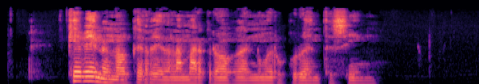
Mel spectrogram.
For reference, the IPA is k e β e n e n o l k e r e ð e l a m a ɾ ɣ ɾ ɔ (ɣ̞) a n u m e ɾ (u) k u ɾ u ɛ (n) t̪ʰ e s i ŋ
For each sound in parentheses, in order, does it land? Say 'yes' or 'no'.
yes, yes, yes

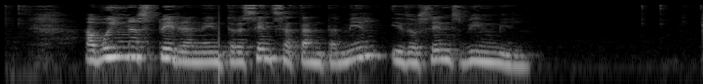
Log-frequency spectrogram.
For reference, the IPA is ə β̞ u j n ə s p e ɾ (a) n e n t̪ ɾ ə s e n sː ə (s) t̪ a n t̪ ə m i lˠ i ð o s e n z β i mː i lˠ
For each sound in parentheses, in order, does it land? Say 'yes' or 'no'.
no, no

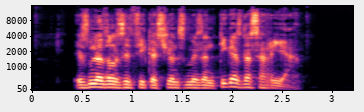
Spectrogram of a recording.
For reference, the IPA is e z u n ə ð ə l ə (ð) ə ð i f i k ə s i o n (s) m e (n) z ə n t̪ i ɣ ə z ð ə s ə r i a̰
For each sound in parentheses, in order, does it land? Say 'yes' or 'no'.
no, no, no

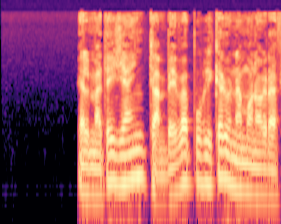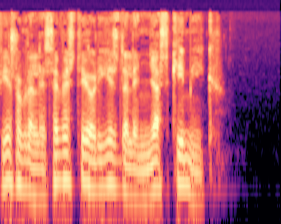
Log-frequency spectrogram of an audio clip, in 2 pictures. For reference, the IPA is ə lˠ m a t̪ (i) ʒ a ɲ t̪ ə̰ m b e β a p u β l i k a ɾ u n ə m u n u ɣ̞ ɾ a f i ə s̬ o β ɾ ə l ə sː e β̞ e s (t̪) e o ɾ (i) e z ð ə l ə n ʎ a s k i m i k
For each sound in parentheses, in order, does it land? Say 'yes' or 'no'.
no, yes, yes

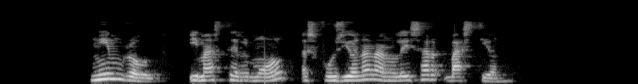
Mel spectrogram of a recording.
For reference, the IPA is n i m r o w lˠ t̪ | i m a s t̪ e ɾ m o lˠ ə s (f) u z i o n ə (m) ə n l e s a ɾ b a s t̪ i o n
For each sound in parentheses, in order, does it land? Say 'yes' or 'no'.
yes, no

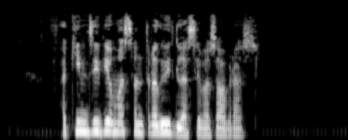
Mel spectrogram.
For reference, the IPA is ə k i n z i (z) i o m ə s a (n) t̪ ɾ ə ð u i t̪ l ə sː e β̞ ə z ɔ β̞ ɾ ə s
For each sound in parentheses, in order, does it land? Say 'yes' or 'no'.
no, yes

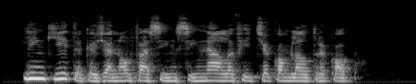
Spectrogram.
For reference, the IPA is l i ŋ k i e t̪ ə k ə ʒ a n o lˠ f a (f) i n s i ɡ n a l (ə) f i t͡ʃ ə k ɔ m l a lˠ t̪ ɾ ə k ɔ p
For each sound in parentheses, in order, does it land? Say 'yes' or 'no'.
no, yes

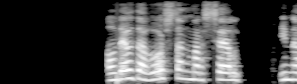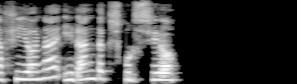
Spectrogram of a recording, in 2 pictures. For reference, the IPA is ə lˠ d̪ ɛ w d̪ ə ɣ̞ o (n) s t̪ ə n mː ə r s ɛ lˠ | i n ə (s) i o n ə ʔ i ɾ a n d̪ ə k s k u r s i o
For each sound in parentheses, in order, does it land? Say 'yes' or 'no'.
no, no

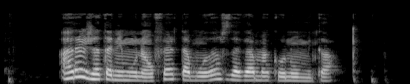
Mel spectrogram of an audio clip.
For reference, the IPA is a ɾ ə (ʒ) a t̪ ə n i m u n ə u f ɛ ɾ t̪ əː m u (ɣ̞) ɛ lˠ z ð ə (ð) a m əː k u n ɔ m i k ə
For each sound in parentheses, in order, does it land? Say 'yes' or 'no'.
yes, no, no

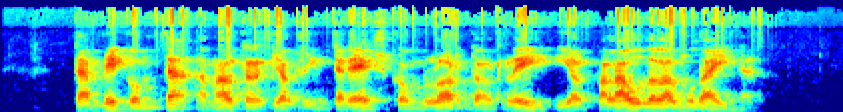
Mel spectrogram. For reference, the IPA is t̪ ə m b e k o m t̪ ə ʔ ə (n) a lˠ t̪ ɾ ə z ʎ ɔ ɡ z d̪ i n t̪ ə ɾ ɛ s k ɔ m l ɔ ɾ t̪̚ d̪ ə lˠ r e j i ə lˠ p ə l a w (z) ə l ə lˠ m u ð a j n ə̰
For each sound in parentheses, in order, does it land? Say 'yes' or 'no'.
no, no

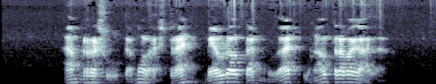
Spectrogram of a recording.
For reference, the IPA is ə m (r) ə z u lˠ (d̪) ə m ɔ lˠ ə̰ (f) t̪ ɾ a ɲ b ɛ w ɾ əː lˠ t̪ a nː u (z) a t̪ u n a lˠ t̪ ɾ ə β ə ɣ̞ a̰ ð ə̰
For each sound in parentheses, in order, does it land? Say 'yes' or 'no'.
yes, no, no, no

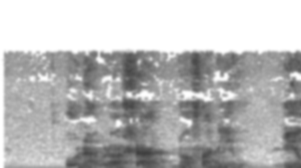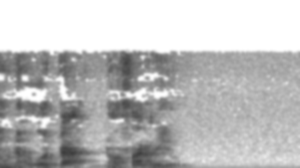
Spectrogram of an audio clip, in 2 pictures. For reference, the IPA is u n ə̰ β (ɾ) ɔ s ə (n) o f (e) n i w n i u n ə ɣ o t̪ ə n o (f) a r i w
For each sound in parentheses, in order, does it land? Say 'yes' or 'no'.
yes, yes, no, yes

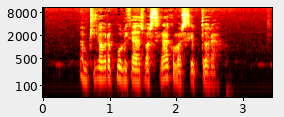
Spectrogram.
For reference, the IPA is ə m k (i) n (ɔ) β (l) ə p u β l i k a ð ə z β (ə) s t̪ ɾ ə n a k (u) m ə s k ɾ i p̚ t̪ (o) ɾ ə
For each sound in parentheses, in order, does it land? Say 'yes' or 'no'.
yes, yes, no, no, no, yes

